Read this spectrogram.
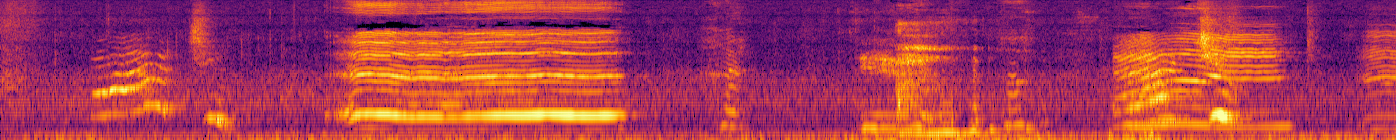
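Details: Baby outdoors: short wailing cries and whimpers with a steady sustained cry in the middle, against outdoor background noise; infant crying.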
